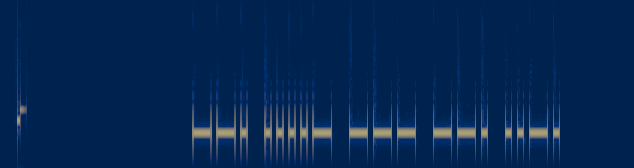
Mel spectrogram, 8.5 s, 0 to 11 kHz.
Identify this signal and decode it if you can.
Morse code, heard as a keyed tone, about 16 wpm, 700 Hz. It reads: G4OGF
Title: DXCC-100 Call Signs - 5 Characters - Repeated 2x - 15wpm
